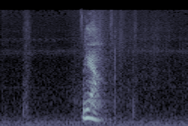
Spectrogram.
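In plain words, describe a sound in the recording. A woman groans in pain.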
